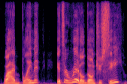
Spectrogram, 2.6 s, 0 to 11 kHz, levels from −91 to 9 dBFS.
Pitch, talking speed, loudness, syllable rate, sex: 185 Hz, 210 wpm, -18 LUFS, 5.4 syllables/s, male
